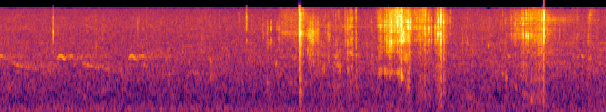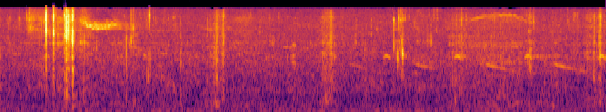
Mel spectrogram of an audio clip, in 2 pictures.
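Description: A man biting into and chewing a raw wild leek (ramp) bulb, with several crisp crunches between about one and a half and three and a half seconds in.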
